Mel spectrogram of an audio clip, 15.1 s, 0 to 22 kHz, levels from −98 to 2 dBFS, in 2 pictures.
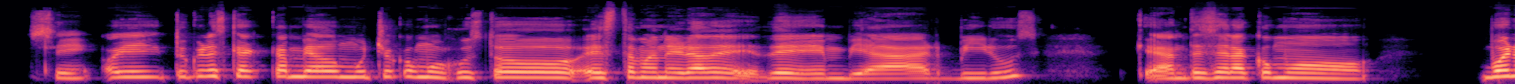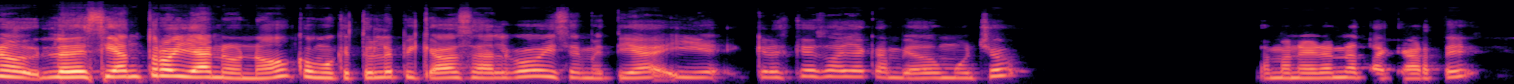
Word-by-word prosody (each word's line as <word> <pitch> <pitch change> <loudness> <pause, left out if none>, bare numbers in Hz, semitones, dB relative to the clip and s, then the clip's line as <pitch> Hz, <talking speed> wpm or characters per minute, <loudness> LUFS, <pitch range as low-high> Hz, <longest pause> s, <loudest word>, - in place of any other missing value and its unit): Sí. 210 -2 -6
Oye, 245 +1 -1
¿y - - -15
tú 260 +2 -8
crees 280 +1 0
que 290 - 0
ha 265 0 -1
cambiado 265 -2 +2
mucho 250 0 -3
como 250 -3 -1
justo 230 0 +1
esta 220 +1 0
manera 225 -1 +2
de 225 -1 -1
de 210 -3 0
enviar 195 0 -1
virus?, 215 +9 -7 0.5
que - - -2
antes 215 +1 -1
era 225 -1 +4
como, 210 -4 -1 0.5
bueno, 265 0 +6
le 240 +1 +5
decían 260 +2 +7
Troyano, 250 -7 +6
¿no?, 215 +8 -1
como 250 -4 +1
que 215 - -6
tú 220 +1 -3
le 240 +1 -1
picabas 230 -1 -2
algo 225 +6 -1
y 270 - -2
se 230 -1 -9
metía, 215 +1 -4
y, 235 -1 -7
eh, 235 - -15
¿crees 240 -1 -9
que 280 - -6
eso 270 0 -6
haya 265 0 -4
cambiado 215 -4 -7
mucho? 220 - -7 1.1
La 205 - -14
manera 210 0 -3
en 230 +1 -4
atacarte. 200 - -6
230 Hz, 185 wpm, -19 LUFS, 215-255 Hz, 1.1 s, decían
